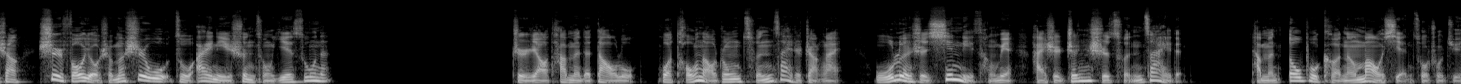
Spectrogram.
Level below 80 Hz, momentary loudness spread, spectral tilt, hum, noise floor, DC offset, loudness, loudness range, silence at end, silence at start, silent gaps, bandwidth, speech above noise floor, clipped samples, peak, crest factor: -58 dBFS; 8 LU; -5.5 dB/octave; none; -84 dBFS; under 0.1%; -21 LUFS; 5 LU; 0 s; 0 s; none; 14 kHz; 64 dB; under 0.1%; -2 dBFS; 20 dB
